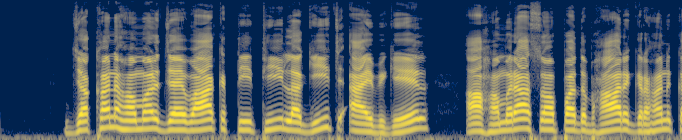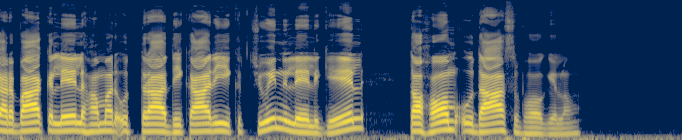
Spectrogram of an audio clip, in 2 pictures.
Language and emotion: Maithili, sad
